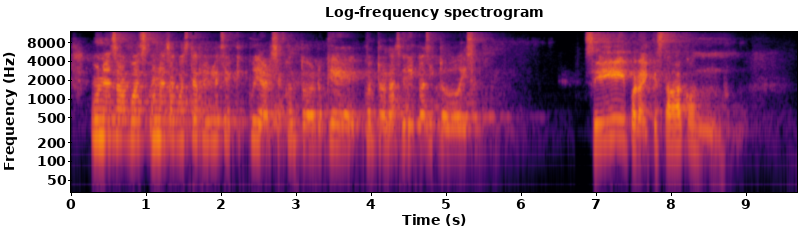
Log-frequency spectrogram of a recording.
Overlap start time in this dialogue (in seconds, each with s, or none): none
